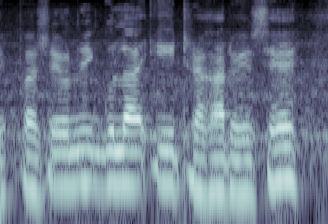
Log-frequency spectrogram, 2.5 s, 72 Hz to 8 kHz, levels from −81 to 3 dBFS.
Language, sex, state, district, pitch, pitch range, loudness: Bengali, male, Assam, Hailakandi, 160 Hz, 145-170 Hz, -16 LUFS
